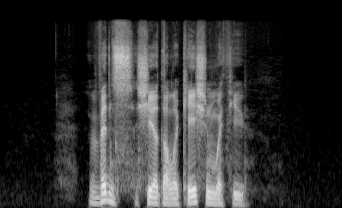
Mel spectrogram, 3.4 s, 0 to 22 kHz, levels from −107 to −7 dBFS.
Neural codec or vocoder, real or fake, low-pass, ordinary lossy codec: none; real; 14.4 kHz; none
